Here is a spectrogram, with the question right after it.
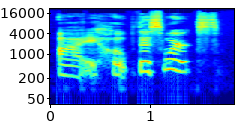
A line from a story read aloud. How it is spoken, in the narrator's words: muttered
